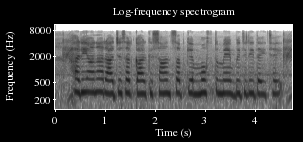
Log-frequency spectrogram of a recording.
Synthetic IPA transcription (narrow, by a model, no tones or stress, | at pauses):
hɐɾijaːnaɾaːd͡ʒjəsɐɾkaːɾkɪsaːnsɐbʱkemʊft̪mẽbɪd͡ʒlid̪ɐit͡ʃʰe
